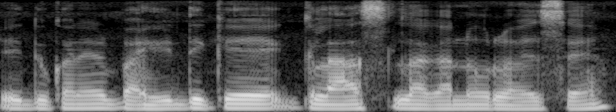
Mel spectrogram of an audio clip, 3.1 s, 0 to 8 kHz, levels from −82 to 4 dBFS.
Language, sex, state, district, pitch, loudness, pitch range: Bengali, male, Assam, Hailakandi, 110 Hz, -15 LUFS, 105-115 Hz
